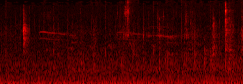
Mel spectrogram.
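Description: Quiet background hiss with a couple of faint, short clicks near the start as a metal pod-light mounting bracket is handled into place against the hood hinge bolt.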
